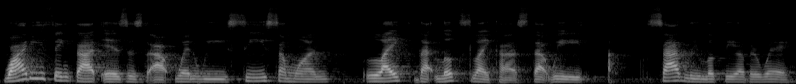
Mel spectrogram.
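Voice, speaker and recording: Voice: medium pitch, lively intonation, a little slow, a little mellow. An interview host with a mid-range voice asks long questions in a casual way. The host encourages the guest with short words of support. The delivery stays conversational throughout.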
